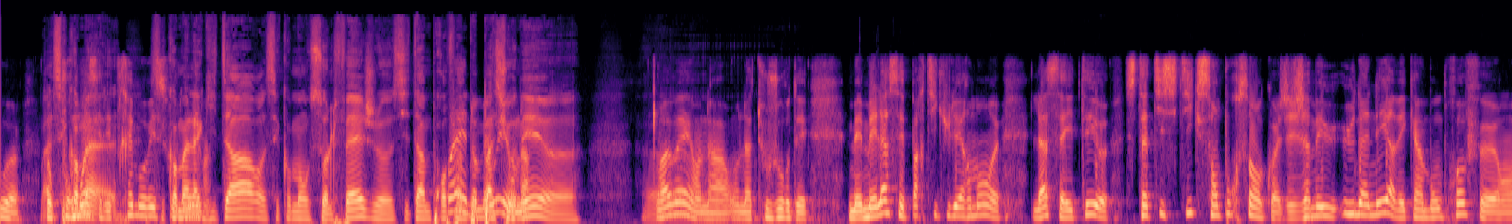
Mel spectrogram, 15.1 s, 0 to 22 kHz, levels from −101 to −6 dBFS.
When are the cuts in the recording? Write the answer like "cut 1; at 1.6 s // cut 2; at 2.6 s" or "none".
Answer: none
